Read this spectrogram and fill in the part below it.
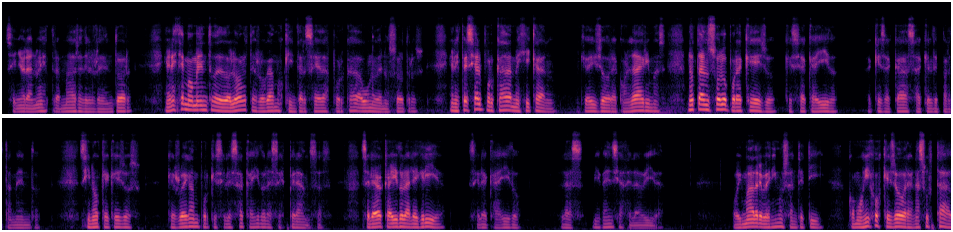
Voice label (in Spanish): oracion terremoto mexico; unidos oracion mexico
